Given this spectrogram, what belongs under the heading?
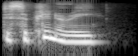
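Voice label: "disciplinary", English, British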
